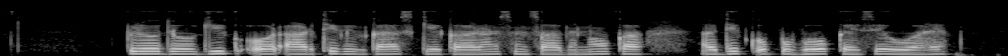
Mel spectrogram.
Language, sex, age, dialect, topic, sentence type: Hindi, male, 18-24, Hindustani Malvi Khadi Boli, agriculture, question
